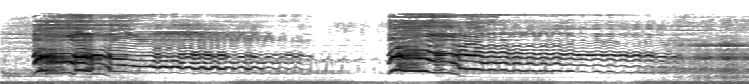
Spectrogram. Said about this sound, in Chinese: 何大力跑到客厅，拿起话筒，依旧是凄厉的哭声。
